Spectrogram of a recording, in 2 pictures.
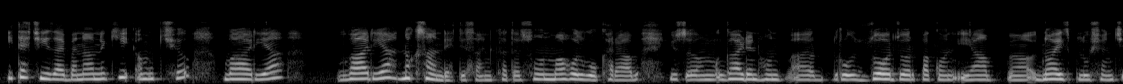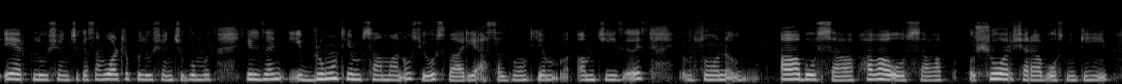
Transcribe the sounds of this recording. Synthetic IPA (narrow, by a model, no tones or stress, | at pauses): it̪ɐt͡ʃiːzaːjibɐnaːmnɐkiʔɐmt͡ʃʰiʋaːɾjaː | ʋaːɾjaːnɐksaːnd̪ɐɦt̪isaːnʲkʰɐt̪ɐɾsoːnmaːɦoːlɡoːkʰɐɾaːbjusɡaːɾɖɐnɦunɾozoːɾzoːɾpɐkoːnjãːnoːjzpɐluːʃɐnt͡ʃʰieːɾpɐluːʃɐnt͡ʃʰikɐsɐːnʋaːʈɐɾpolʲuːʃɐnt͡ʃʰiɡʊmut̪jilzɐnʲbɾõːʈʰjimsaːmaːnʔoːsjoːsʋaːɾja̰ːʔɐ̰sɐlbɾõːɳʈʰjɐmɐmt͡ʃiːzə̰ːsʲsoːn | aːboːssaːpʰhɐʋaːoːssaːpʰʃoːɾʃɐɾaːboːsnikɐɦĩ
